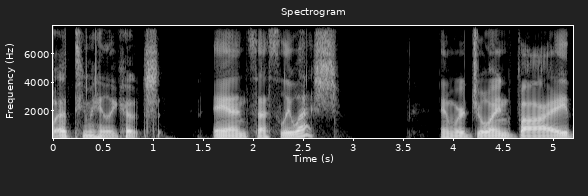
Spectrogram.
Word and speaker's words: Cecilee: It's always Cecilia. And it's actually Cecilee Wesh.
